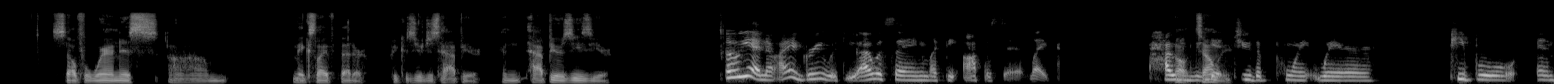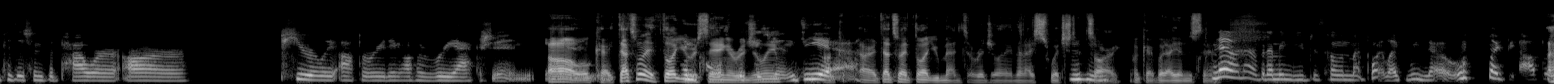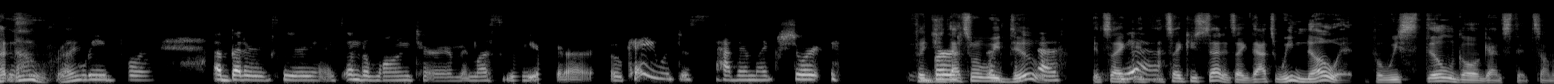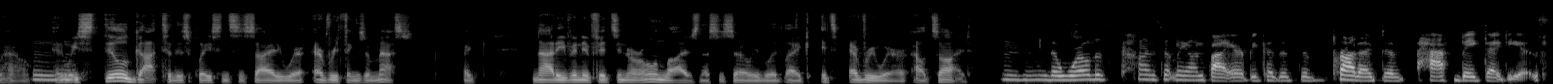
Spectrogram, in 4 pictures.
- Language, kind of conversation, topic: English, unstructured, How can practicing mindfulness help us better understand ourselves?
- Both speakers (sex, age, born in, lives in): female, 35-39, United States, United States; male, 50-54, United States, United States
- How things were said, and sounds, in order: tapping; other background noise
